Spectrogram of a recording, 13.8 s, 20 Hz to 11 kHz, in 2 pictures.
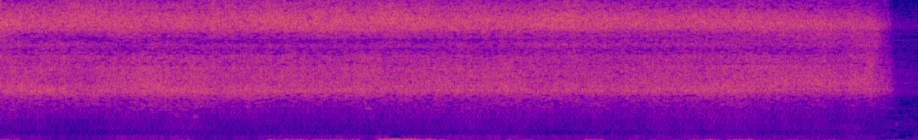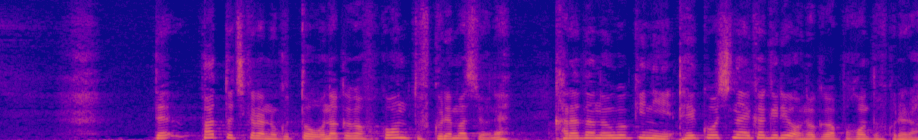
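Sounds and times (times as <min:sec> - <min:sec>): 
long steady hissing exhale through the teeth as a breathing exercise: 0:00.0 - 0:07.5
speech: 0:08.0 - 0:13.7.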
